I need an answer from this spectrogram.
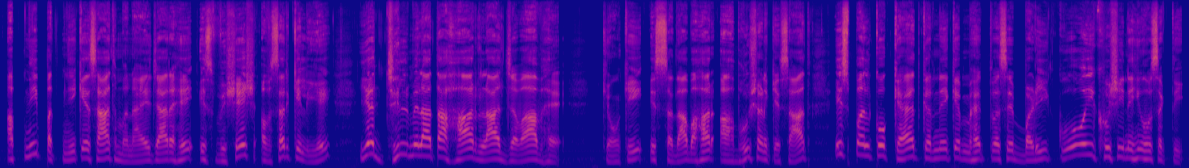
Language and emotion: Hindi, happy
